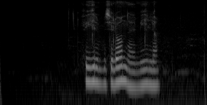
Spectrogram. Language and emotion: Russian, neutral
